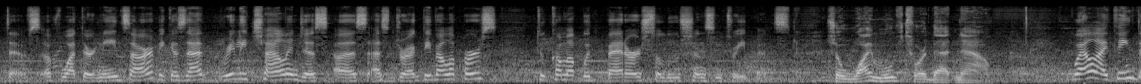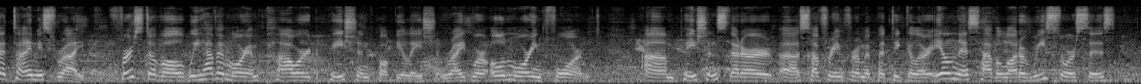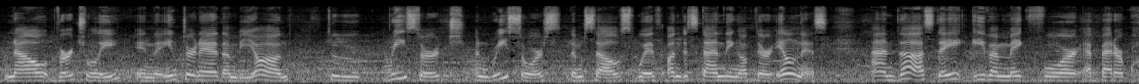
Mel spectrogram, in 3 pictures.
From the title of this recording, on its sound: Live at Pharma USA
